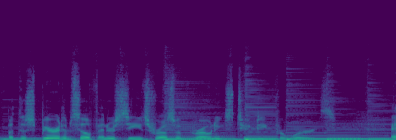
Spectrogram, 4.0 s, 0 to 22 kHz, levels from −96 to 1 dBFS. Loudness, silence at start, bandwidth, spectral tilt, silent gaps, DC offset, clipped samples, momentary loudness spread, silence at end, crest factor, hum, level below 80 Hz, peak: -47 LUFS; 0 s; 14 kHz; -6 dB/octave; none; under 0.1%; under 0.1%; 6 LU; 0 s; 18 dB; none; -62 dBFS; -28 dBFS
